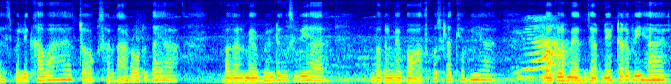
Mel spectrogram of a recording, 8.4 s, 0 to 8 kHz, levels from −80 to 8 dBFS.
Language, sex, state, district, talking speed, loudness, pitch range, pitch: Hindi, male, Haryana, Charkhi Dadri, 185 wpm, -20 LUFS, 125-160 Hz, 145 Hz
